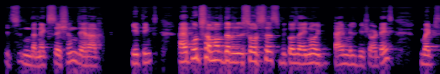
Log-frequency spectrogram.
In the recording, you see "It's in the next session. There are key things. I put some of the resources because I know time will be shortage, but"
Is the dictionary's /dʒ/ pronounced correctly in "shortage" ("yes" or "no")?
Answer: no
